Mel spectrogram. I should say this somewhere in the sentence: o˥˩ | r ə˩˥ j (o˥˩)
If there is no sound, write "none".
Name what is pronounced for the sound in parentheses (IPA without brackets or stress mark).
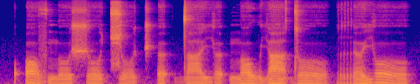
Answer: o˥˩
